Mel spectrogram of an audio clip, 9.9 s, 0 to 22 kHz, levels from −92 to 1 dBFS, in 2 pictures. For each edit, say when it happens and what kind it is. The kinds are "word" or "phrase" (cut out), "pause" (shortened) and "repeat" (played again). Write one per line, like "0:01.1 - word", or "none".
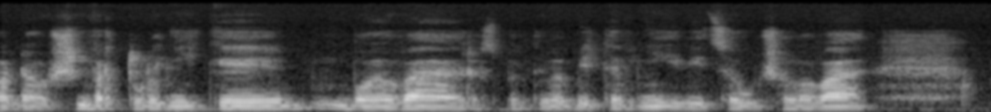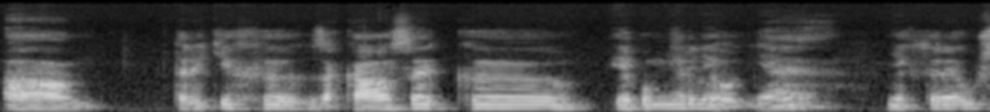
0:07.9 - pause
